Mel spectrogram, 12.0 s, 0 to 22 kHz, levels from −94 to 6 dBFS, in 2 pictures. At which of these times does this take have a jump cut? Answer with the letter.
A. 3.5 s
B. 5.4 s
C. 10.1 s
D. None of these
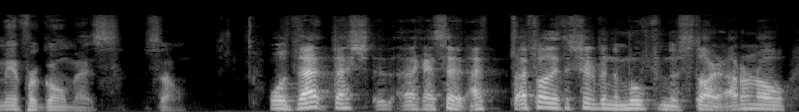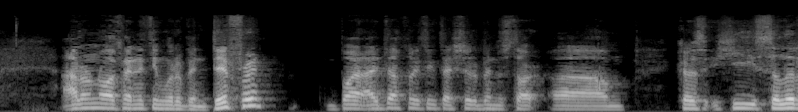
C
